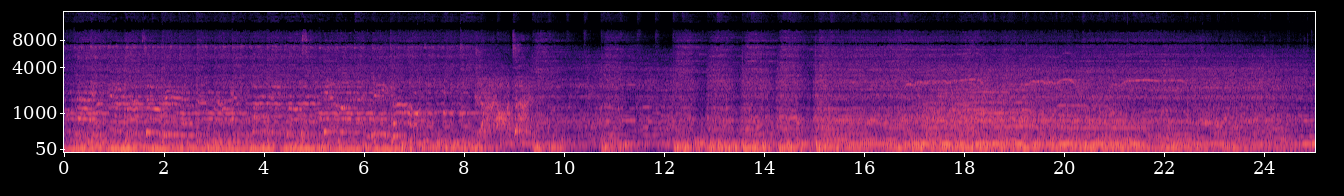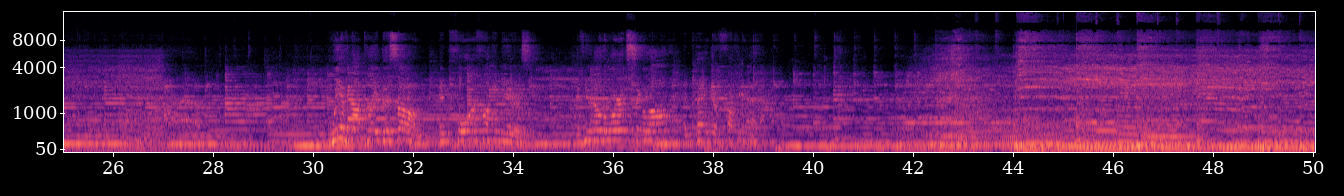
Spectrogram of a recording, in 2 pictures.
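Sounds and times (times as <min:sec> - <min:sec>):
electric guitars and bass chords: 0:00.0 - 0:50.0
live rock band playing loudly: 0:00.0 - 0:50.0.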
